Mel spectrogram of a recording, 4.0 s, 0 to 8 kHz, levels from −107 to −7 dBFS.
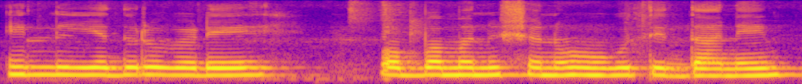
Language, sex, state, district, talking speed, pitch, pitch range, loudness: Kannada, female, Karnataka, Bidar, 75 wpm, 225 Hz, 220-230 Hz, -13 LUFS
